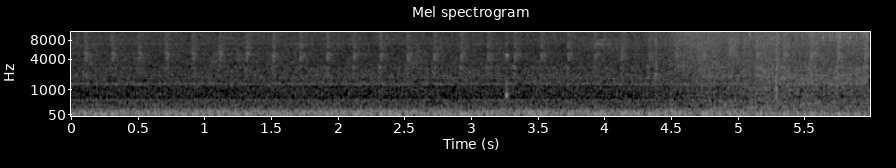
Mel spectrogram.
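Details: Mercedes E63 V8 at idle: fine, quick ticking, not quite even in rhythm, over a steady idle. A top-end tick of unknown origin.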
